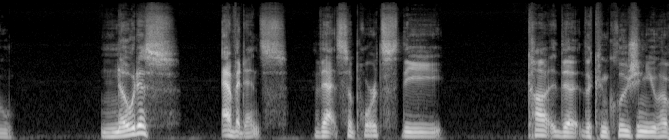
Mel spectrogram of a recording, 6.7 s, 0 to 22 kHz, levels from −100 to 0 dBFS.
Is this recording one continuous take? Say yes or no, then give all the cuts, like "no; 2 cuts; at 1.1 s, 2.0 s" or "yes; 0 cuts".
yes; 0 cuts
